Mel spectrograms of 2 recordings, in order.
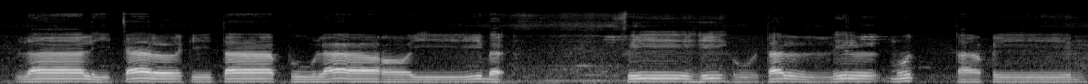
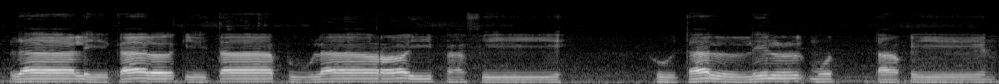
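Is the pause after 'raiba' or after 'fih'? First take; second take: after raiba; after fih. First: The stop comes after raiba. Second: The stop comes after fih. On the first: "Atau maunya berhenti di sini" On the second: "Kalau berhenti di sini"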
